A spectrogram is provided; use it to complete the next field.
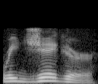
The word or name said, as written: rejigger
